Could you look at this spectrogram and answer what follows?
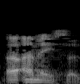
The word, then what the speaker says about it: Amasa: So he puts Amasa. I can't help but pronounce that the wrong way. We have a neighbor who's named, and they pronounce it Amasa. I've heard it for decades.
